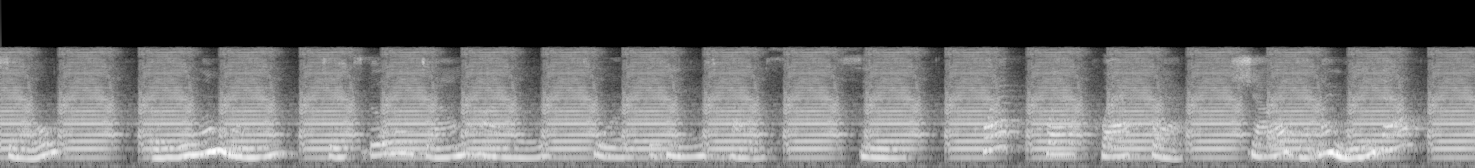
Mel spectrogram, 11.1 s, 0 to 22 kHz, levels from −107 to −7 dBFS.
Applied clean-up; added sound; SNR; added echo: none; Alarm; 1 dB; reverberation time 0.7 s.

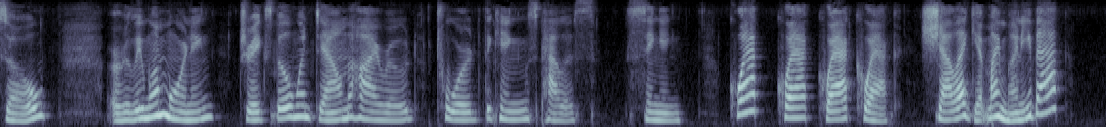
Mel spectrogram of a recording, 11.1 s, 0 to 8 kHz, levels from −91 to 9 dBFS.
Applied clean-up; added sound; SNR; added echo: none; none; none; none.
